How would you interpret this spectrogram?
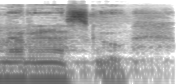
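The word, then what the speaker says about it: Marinescu: Our second witness is Professor Iona Marinesko. Did I pronounce that correctly? Ioana Marinesko.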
